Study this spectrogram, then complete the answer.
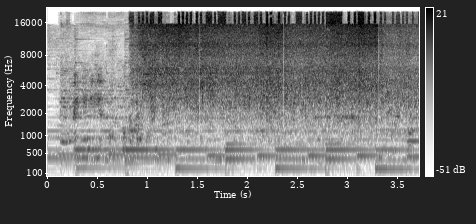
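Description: Tilapia fish frying in a pan, a steady loud sizzle and hiss throughout, with a tonal background hum repeating in a regular pattern underneath.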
